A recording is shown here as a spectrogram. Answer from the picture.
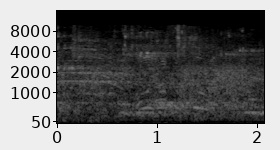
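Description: Live court sound of a basketball game: the ball being dribbled on a hardwood floor under a faint wash of voices from the players and the small crowd in the gym.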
